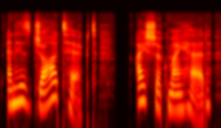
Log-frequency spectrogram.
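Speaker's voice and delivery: ordinary delivery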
